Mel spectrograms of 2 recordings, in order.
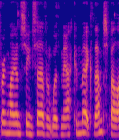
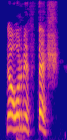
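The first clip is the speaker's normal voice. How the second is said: put-on excited voice, higher and louder; 6 semitones higher, 12 dB louder than usual. Imagining a character gambolling ahead while swimming: imitating excited Trees. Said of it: "while Trees gambles ahead like".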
